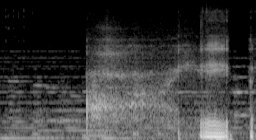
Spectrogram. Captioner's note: sigh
